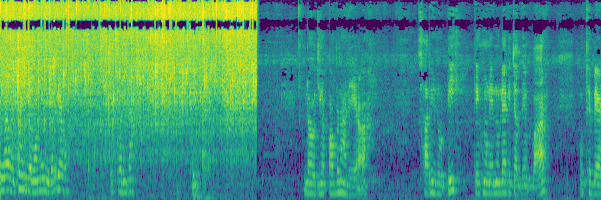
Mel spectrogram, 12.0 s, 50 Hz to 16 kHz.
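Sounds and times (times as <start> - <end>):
vegetables sizzling in hot oil: 0.0 - 5.2.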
